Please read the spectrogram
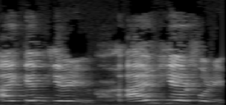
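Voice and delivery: ordinary delivery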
